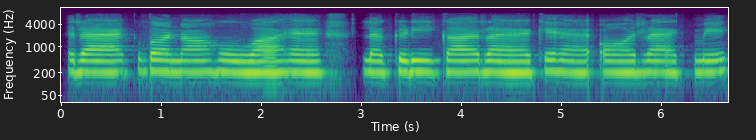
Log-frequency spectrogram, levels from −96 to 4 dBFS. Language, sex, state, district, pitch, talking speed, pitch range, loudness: Hindi, female, Madhya Pradesh, Bhopal, 210 Hz, 100 wpm, 205-210 Hz, -15 LUFS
